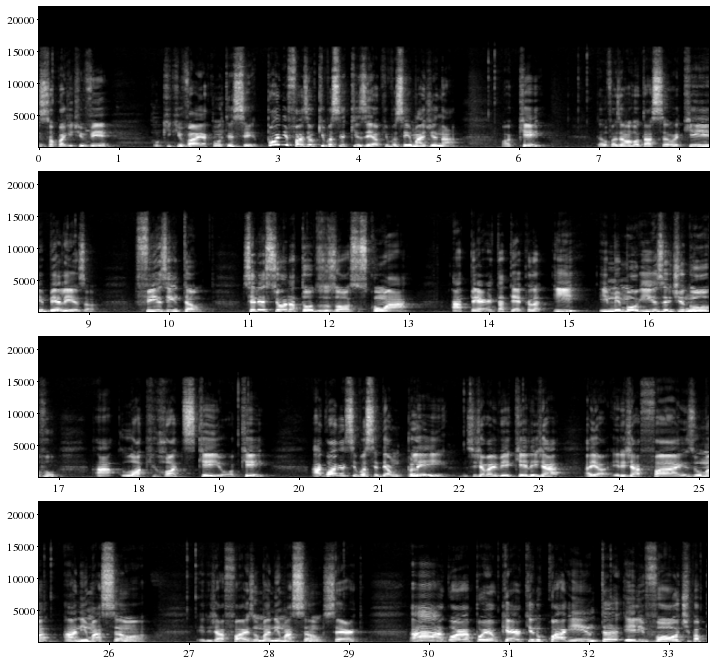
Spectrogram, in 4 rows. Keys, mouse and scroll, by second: 3.4 right click, 4.2 r, 6.7 right click, 7.1 r, 9.2-10.3 scroll down 1, 10.6 scroll down 1, 11.4 a, 12.6 scroll up 1, 14.7 i, 22.0-33.4 click.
